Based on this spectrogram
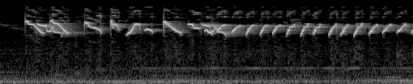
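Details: Oriental white-eye giving the long 'tulitwitwit' song of a master bird: a few sweeping high whistles leading into a brisk, regular series of short chirps.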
